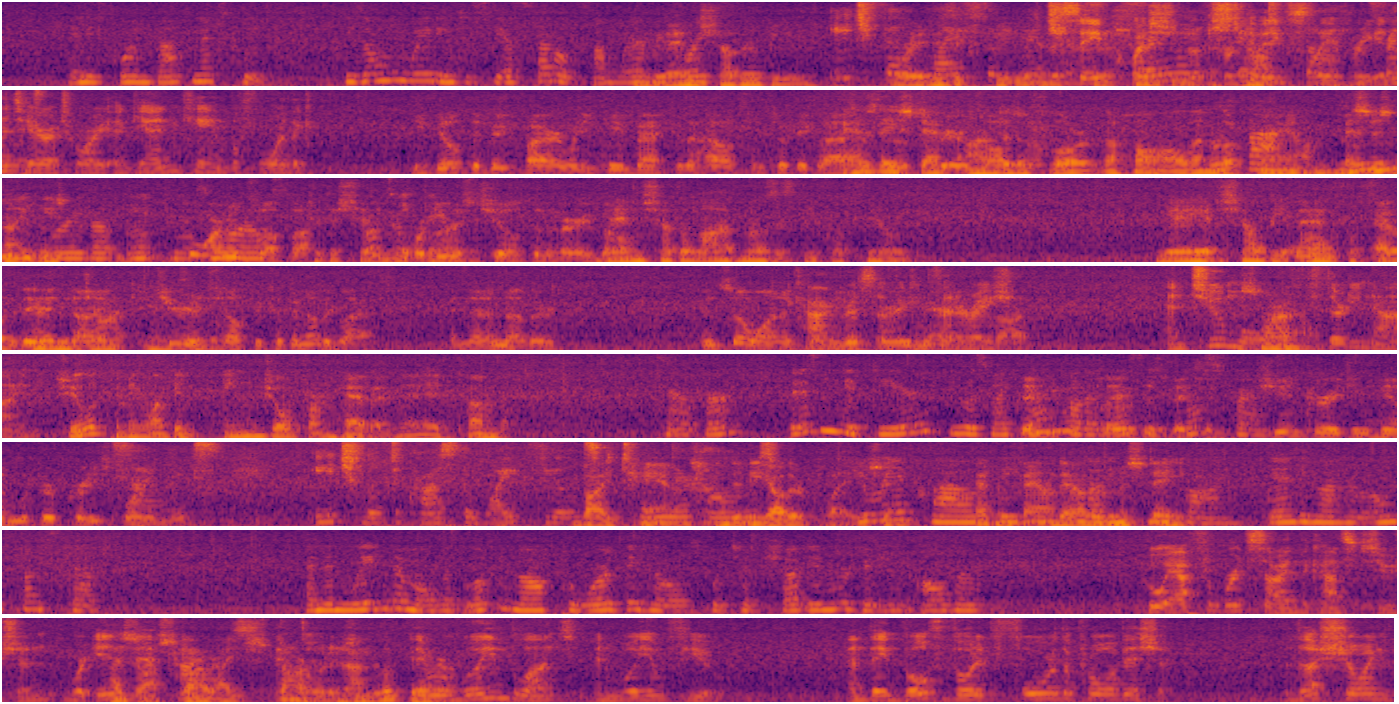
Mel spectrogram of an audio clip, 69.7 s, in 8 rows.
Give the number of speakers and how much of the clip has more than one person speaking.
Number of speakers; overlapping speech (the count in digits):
6, about 35%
